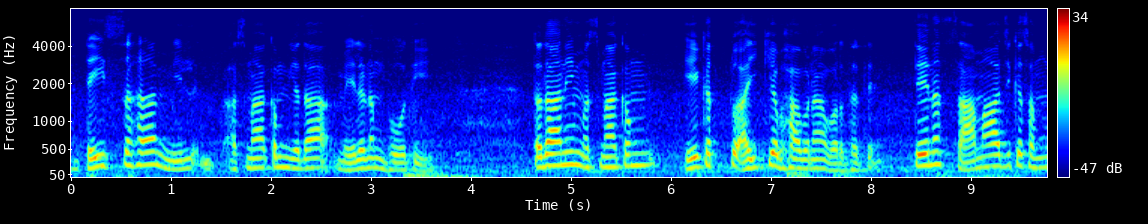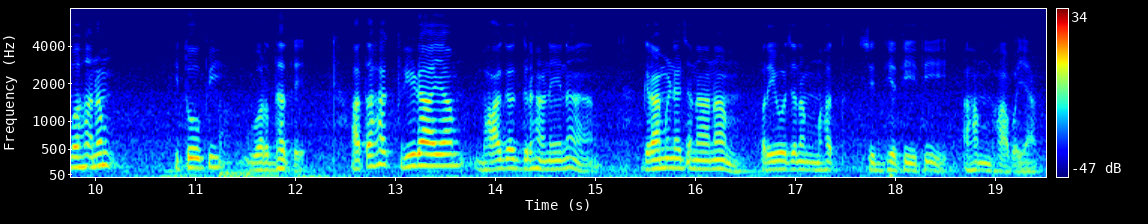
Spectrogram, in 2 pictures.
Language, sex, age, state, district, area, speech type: Sanskrit, male, 18-30, Odisha, Angul, rural, spontaneous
